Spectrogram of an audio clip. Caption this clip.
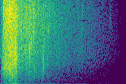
Hitting a small bush with a flashlight.
foliage, leaves, slap, rustle, bush, stereo, impact, hit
